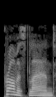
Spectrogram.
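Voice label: "promised land", American English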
